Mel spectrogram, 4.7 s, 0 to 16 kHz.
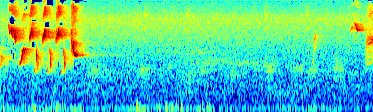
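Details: Sunset song of a common nightingale in June 2017: a fast run of loud, repeated sharp notes during the first second, then quiet with faint distant high calls near the end.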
